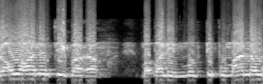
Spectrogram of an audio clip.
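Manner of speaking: indignant father shouting at the gossiping neighbor; angry order to leave. Acted.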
